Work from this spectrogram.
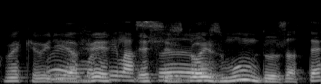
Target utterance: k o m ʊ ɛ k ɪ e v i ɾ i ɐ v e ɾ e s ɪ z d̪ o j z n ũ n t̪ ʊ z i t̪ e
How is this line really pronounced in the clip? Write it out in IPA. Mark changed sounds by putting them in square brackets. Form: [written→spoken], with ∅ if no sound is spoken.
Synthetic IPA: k o m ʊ ɛ k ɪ e [v→w] i ɾ i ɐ v e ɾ e s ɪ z d̪ o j z [n→m] ũ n [t̪→d̪] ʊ z [i→a] t̪ [e→ɛ]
